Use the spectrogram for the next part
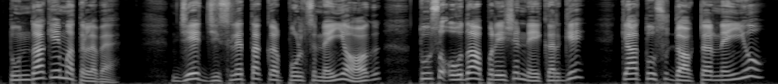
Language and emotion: Dogri, angry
